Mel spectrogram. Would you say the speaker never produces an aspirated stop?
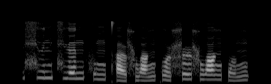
no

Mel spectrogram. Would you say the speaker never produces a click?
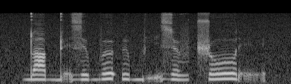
yes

